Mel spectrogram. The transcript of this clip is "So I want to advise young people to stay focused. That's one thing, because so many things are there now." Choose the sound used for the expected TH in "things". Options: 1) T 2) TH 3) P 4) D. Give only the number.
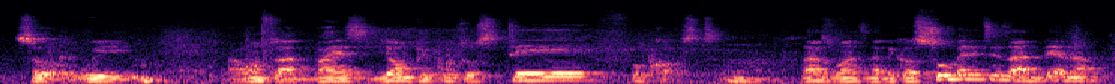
1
